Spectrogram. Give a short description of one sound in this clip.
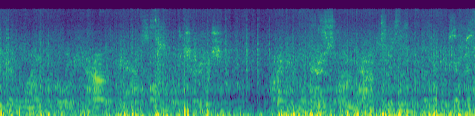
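A man's footsteps cross a hard floor.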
